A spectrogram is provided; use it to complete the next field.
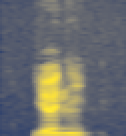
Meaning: yoni
- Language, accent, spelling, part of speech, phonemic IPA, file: French, France, yoni, noun, /jɔ.ni/, LL-Q150 (fra)-yoni.wav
